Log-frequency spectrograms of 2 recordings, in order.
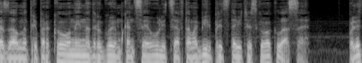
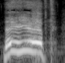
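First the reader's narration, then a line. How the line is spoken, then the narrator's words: Yelled. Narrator (Russian): заорал он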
